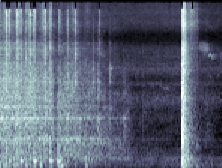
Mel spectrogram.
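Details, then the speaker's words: Riding lawn tractor with the plunger removed from its fuel shutoff solenoid: the engine chugs and winds down, then gives one sharp muffler bang. Shutdown backfire, because the solenoid no longer cuts fuel. "but i will cut to a scene here that will show you what you can expect with backfire when you remove that plunger from the solenoid"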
